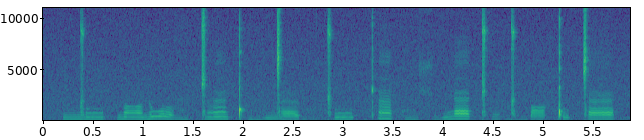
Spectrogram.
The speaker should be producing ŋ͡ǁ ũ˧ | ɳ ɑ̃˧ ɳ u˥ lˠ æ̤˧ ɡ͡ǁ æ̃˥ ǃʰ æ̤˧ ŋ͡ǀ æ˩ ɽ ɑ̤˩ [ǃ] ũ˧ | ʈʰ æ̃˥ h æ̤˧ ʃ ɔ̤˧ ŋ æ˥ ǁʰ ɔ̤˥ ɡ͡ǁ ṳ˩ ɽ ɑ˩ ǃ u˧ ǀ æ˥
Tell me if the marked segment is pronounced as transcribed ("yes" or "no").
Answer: no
